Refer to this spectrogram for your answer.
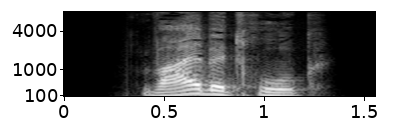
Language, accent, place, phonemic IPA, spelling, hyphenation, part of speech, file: German, Germany, Berlin, /ˈvaːlbəˌtʁuːk/, Wahlbetrug, Wahl‧be‧trug, noun, De-Wahlbetrug.ogg
- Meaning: electoral fraud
